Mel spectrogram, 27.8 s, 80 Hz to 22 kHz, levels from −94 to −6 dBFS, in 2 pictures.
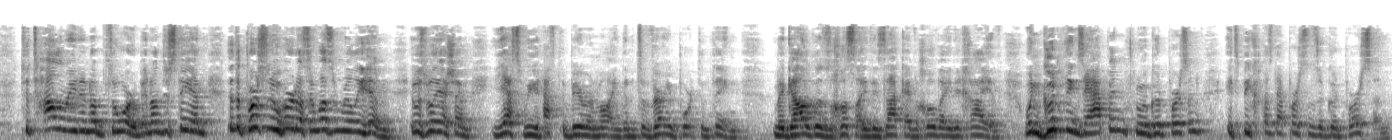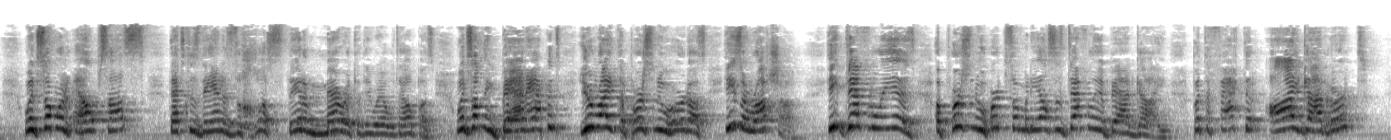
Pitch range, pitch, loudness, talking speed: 200-310 Hz, 265 Hz, -22 LUFS, 225 wpm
